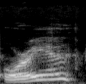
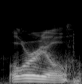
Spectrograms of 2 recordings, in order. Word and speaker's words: Oriole: Did you just call her Oreo? I heard him call her Horeo. Oriole, like a bird. Alright, you know what? Just pronounce it Ariel.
